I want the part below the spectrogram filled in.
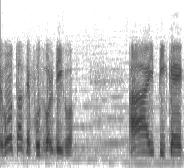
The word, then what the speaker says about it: Piqué: Todo suena igual, porque vamos a ver lo de Piqué, que tiene acento en la E.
